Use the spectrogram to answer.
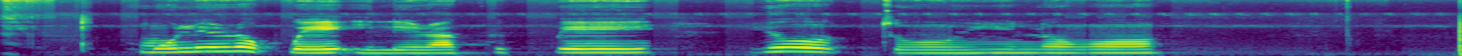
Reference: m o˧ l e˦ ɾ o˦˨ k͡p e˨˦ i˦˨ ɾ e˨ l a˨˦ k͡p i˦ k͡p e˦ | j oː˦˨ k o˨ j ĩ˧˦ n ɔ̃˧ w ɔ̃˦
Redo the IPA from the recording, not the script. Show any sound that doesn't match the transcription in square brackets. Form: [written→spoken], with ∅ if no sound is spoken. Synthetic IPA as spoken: m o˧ l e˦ ɾ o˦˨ k͡p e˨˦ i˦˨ [ɾ→l] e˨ [l→ɾ] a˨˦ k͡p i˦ k͡p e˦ | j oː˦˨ [k→t] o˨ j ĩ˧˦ n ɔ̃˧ w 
